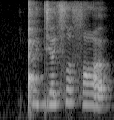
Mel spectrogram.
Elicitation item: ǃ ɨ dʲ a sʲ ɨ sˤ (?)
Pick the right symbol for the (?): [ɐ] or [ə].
ɐ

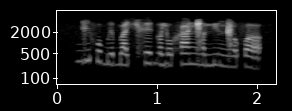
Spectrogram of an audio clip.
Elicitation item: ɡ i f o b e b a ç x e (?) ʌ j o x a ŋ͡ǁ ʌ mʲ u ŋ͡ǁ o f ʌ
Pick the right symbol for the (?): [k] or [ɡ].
ɡ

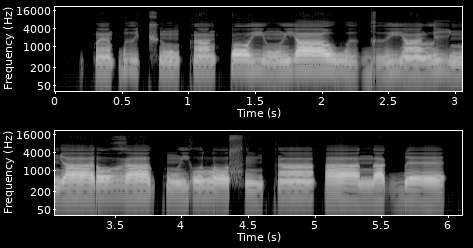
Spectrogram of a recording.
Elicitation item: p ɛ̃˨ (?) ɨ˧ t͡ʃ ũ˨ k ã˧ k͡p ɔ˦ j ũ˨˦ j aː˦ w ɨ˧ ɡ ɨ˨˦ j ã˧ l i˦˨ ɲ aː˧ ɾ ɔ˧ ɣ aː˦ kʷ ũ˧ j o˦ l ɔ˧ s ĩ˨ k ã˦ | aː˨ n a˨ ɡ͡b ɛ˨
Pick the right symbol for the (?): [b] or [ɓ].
ɓ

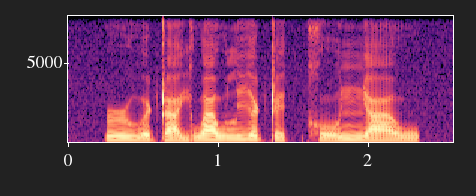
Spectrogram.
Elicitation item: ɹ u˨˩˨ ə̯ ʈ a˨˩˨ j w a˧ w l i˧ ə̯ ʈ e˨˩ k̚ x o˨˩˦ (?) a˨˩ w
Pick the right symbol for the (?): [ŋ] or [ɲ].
ɲ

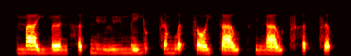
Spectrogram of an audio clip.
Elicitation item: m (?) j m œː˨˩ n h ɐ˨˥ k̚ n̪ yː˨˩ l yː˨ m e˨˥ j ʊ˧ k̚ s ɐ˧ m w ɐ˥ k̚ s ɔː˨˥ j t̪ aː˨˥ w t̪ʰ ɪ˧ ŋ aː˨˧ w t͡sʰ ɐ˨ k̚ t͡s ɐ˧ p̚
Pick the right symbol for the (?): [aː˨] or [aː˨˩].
aː˨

